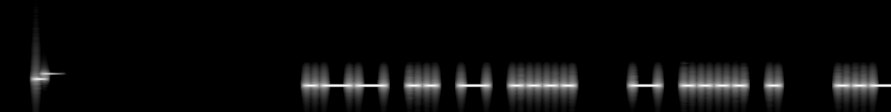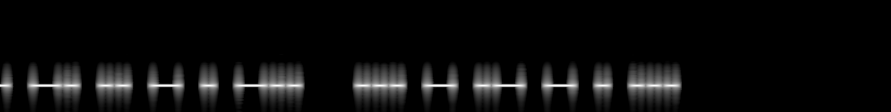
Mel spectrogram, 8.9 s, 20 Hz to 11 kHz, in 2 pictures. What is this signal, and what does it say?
Morse code, heard as a keyed tone, about 28 wpm, 700 Hz. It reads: WITH THE UNITED STATES
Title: Sets of 4 Words 28wpm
